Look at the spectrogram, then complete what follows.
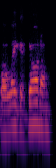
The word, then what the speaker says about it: Oligogonum: The first subgenus on the left, subgenus Oligogonum. Some people like to pronounce it Oligogonum, so it's however you please.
